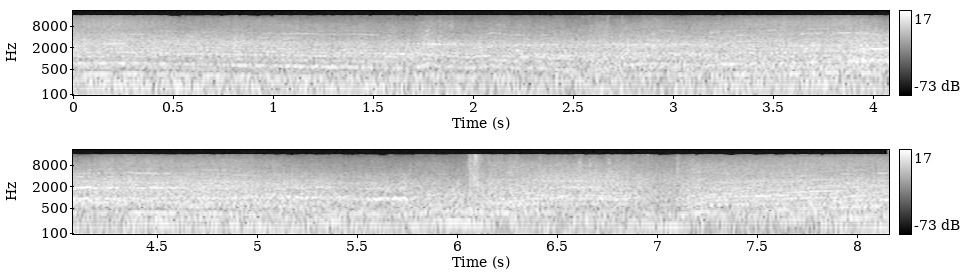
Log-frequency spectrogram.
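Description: A racing car engine drops its revs as it downshifts under braking.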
